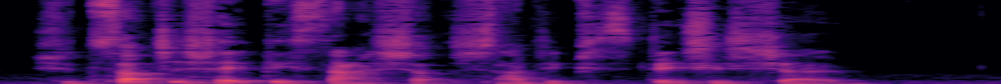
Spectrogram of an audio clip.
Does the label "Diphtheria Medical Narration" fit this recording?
No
